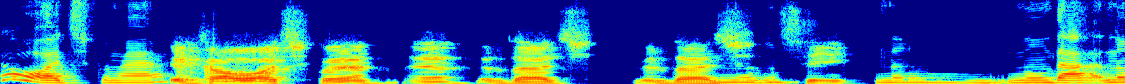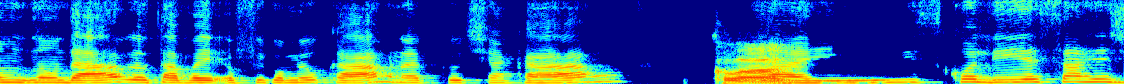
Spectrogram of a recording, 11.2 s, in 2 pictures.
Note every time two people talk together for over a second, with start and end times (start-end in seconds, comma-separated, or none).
none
